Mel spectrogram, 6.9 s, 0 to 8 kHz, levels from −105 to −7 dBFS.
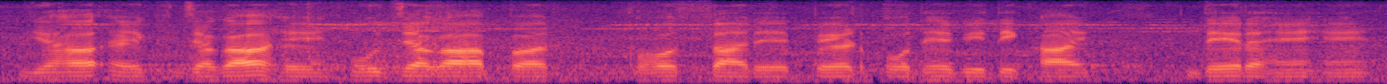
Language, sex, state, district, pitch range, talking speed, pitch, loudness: Hindi, male, Bihar, Jamui, 95-100 Hz, 130 wpm, 100 Hz, -33 LUFS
